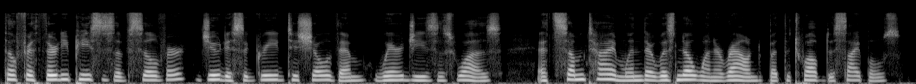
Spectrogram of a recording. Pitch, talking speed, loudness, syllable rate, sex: 195 Hz, 175 wpm, -18 LUFS, 4.8 syllables/s, female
